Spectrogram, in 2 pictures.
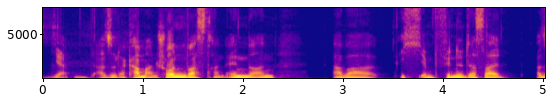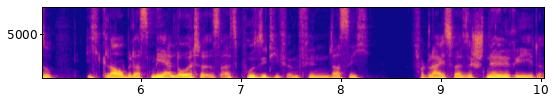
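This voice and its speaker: A man with a Ruhr accent speaks in a dark, mellow tone. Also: fairly high pitch for a man, ordinary pitch variation, moderate pace. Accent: Ruhr area German. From Ruhr area, Germany. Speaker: podcast host, aquascaping shop owner. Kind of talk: casual chat.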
